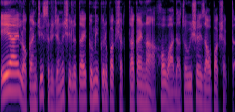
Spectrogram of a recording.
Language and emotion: Goan Konkani, neutral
